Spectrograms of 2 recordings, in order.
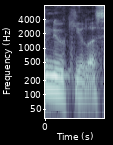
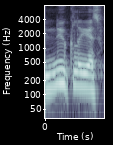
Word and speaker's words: nucleus: find it in you it's probably best to switch over to nucleus which is after all how it's spelled and that is all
